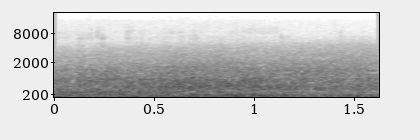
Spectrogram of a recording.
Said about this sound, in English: At precisely the same moment, 12:40 local time in Paris, both supersonic jets begin to roll down the runway.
